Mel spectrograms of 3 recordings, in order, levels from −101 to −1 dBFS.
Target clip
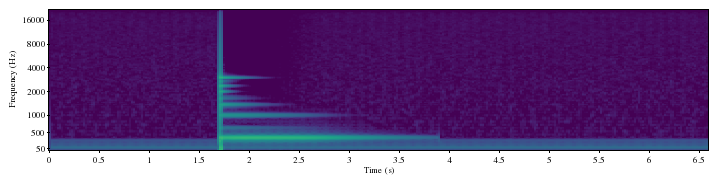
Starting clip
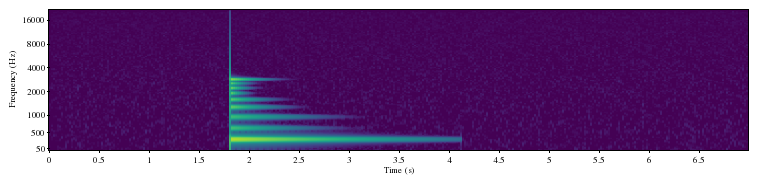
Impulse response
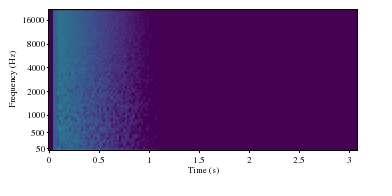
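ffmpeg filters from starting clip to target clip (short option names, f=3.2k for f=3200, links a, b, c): -filter_complex "[0:a]acrossover=split=110[a][b];[b]acompressor=threshold=-35dB:ratio=6[c];[a][c]amix=inputs=2:normalize=0,aeval=exprs='val(0)+0.000501*(sin(2*PI*50*n/s)+sin(2*PI*2*50*n/s)/2+sin(2*PI*3*50*n/s)/3+sin(2*PI*4*50*n/s)/4+sin(2*PI*5*50*n/s)/5)':c=same,afftfilt=real='hypot(re,im)*cos(PI*b)':imag='0':win_size=2048:overlap=0.75,asetrate=46746,aresample=44100,volume=5.5dB"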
